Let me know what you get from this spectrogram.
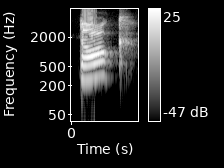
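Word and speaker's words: talk: टॉक, L silent.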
